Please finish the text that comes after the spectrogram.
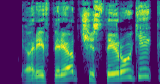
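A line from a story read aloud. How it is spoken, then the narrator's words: Shouting from afar. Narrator (Russian): кричал еще издали ему Ковалев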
